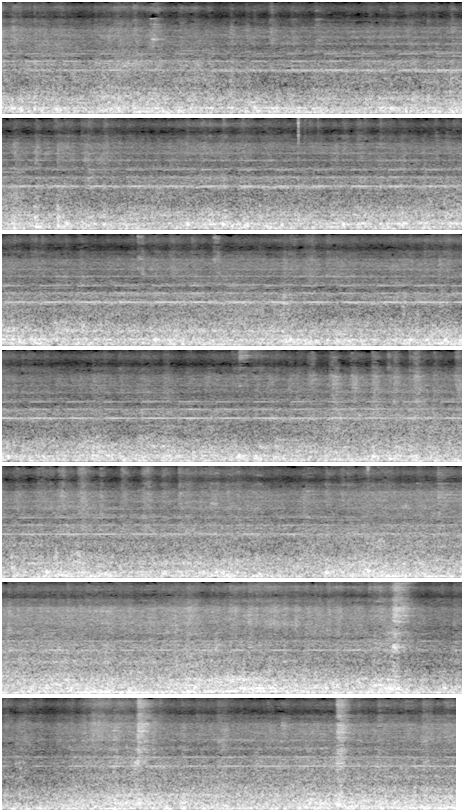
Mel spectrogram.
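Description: SCT Logistics freight train's boxcars rolling steadily past, their wheels rumbling and clattering over the rails, with a steady high-pitched ring over the rumble. A few sharp clacks come near the end.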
